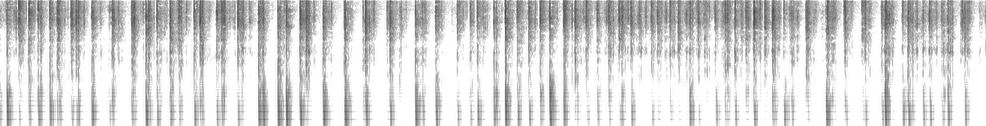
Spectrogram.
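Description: Fingertips of both hands tap and scratch a small clear plastic zip-lock bag full of purple sand granules resting on a wooden table. The result is a quiet, fast, irregular patter of short, dull, low thuds with very little brightness, each tap dying away almost instantly.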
